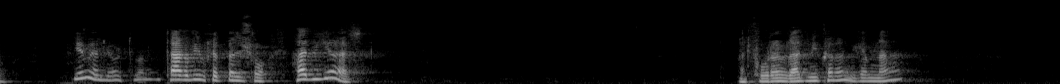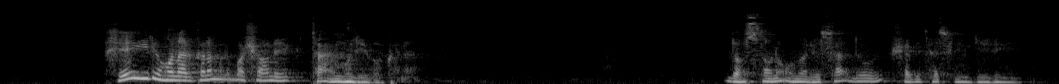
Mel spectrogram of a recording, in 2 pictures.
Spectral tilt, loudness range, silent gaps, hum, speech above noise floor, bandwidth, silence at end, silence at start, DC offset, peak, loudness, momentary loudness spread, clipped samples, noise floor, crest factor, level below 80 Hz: -7 dB/octave; 9 LU; none; none; 40 dB; 11.5 kHz; 0.4 s; 0 s; under 0.1%; -10 dBFS; -30 LUFS; 15 LU; under 0.1%; -70 dBFS; 22 dB; -64 dBFS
